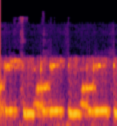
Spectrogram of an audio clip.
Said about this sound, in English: Uh-oh, now we've got a big echo.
